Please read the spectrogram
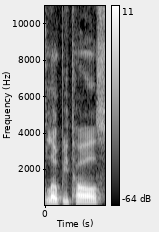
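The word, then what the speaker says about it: L'Hôpital: of those limits easier the pronunciation is kind of l'hopital's if you google this thing about half of the entries have an S in there I think that's because people say oh it's just like hospital and then they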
